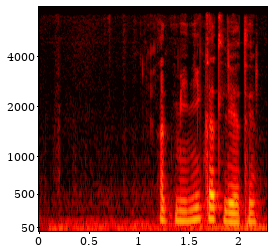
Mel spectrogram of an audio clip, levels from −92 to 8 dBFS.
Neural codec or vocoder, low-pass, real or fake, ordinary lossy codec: none; 7.2 kHz; real; none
